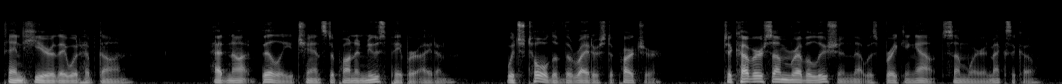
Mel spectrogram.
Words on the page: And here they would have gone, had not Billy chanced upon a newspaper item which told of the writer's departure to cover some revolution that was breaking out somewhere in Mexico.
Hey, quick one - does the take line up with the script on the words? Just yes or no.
yes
